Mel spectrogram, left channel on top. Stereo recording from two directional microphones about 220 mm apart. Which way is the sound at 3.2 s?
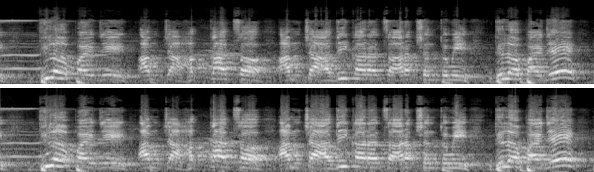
45° right (ahead or behind).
